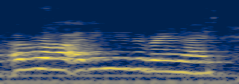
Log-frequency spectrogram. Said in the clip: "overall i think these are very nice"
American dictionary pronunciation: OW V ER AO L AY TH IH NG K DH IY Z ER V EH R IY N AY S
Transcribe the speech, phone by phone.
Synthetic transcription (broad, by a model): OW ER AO AY TH IH NG K DH IY Z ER V EH R IY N AY S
